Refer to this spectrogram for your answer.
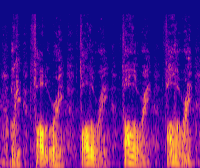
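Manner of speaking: put-on talking dog voice. Retelling a radio bit where the dog answers his master, in a dog voice. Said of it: "the voice of the dog and he's like".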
